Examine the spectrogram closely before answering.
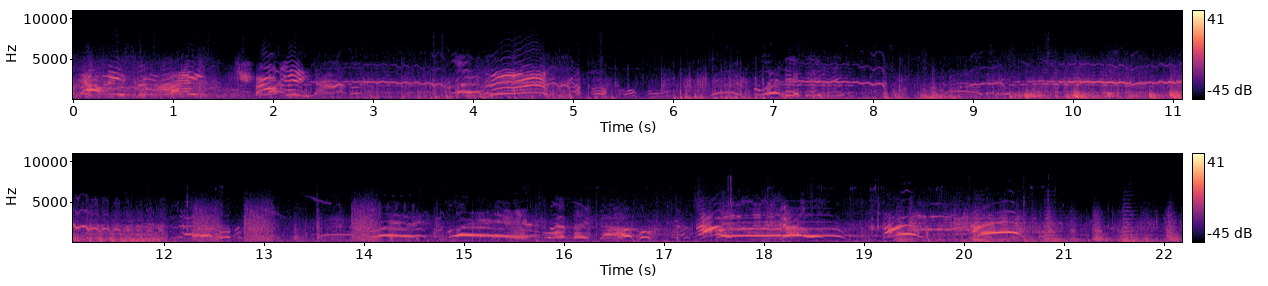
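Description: Men whoop and yell loudly nearby.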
